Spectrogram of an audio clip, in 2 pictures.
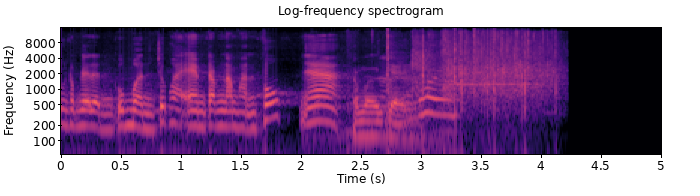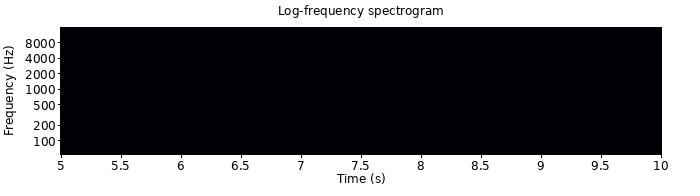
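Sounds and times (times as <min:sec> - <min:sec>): person speaking: 0:02.3 - 0:03.3
audience applause: 0:02.9 - 0:04.2.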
